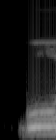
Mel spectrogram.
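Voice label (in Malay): "bukat", Malay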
